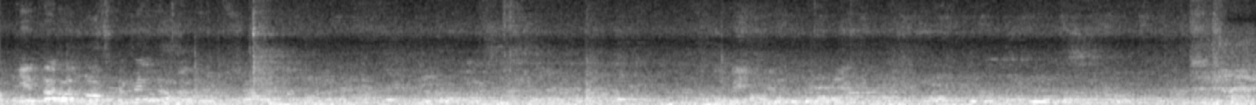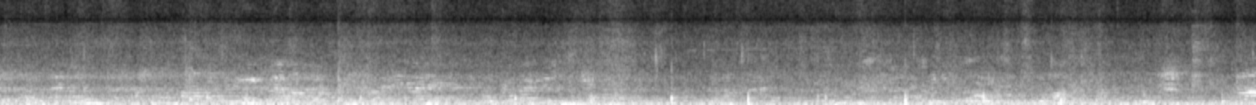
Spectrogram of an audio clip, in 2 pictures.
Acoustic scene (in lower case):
crowded indoor space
